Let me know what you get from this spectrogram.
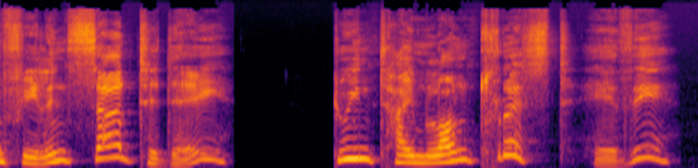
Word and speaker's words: trist: The word is trist. Trist. It's spelled T-R-I-S-T and sounds almost exactly like the English word tryst, except that R in the word rolls.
